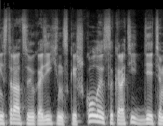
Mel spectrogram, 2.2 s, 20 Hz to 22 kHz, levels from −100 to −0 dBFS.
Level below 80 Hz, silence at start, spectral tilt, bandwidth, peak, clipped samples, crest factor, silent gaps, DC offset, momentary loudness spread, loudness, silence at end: -52 dBFS; 0 s; -5.5 dB/octave; 14 kHz; -4 dBFS; under 0.1%; 14 dB; none; 0.1%; 4 LU; -19 LUFS; 0 s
